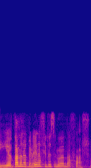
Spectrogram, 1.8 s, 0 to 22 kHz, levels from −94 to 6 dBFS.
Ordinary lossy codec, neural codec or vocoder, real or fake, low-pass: none; codec, 24 kHz, 0.9 kbps, WavTokenizer, medium music audio release; fake; 7.2 kHz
